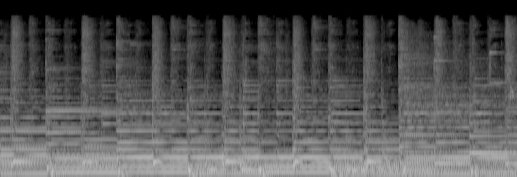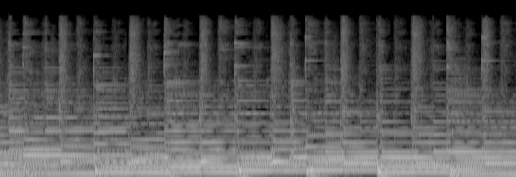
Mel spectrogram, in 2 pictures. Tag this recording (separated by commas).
Music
